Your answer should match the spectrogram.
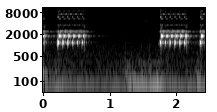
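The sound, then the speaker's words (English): A telephone rings for an incoming call in two rapid electronic trill bursts, with a brief pause between them and a third burst starting at the end, with no voices. “Okay, let's take a call”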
